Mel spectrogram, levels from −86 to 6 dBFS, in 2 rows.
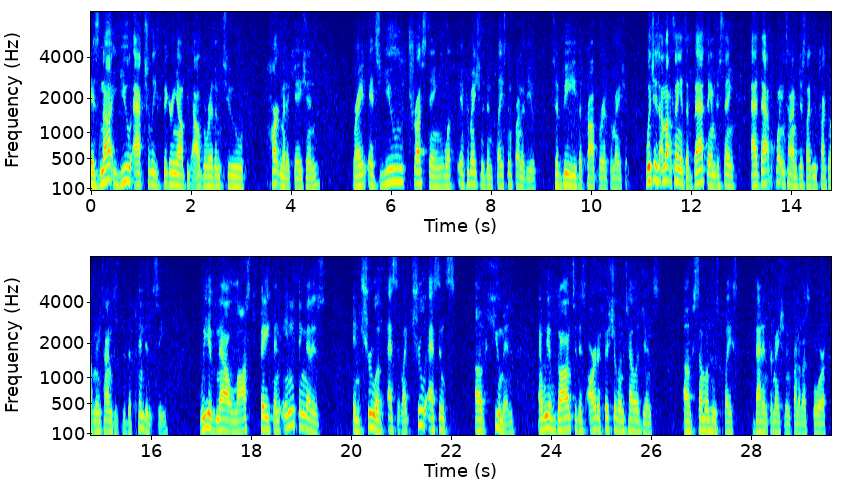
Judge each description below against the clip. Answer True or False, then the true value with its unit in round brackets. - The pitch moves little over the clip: False (3.5 semitones)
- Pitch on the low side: True (130 Hz)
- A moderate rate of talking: True (190 wpm)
